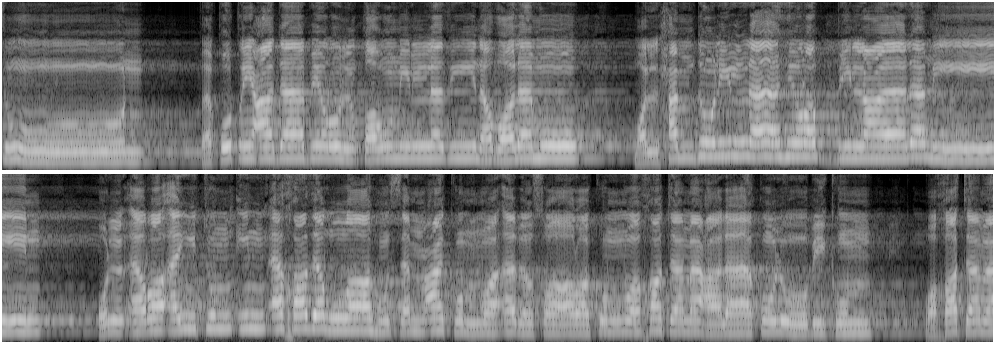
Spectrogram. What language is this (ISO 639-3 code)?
ara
